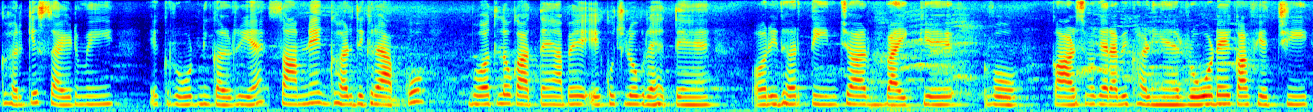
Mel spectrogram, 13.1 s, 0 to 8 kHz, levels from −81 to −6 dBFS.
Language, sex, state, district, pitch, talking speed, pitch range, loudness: Hindi, female, Uttar Pradesh, Jyotiba Phule Nagar, 215 Hz, 200 wpm, 210-225 Hz, -20 LUFS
